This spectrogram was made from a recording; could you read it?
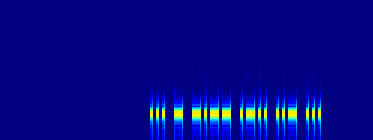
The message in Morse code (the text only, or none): STYLUS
